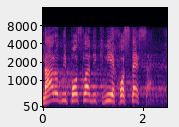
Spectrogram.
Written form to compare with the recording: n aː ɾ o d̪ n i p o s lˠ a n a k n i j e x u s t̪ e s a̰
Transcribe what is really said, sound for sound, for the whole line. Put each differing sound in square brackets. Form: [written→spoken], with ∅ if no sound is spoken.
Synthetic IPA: n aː ɾ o d̪ n i p o s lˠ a n [a→i] k n i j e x [u→o] s t̪ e s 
